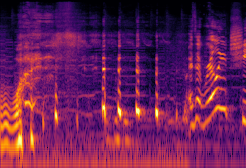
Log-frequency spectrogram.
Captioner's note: laughing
